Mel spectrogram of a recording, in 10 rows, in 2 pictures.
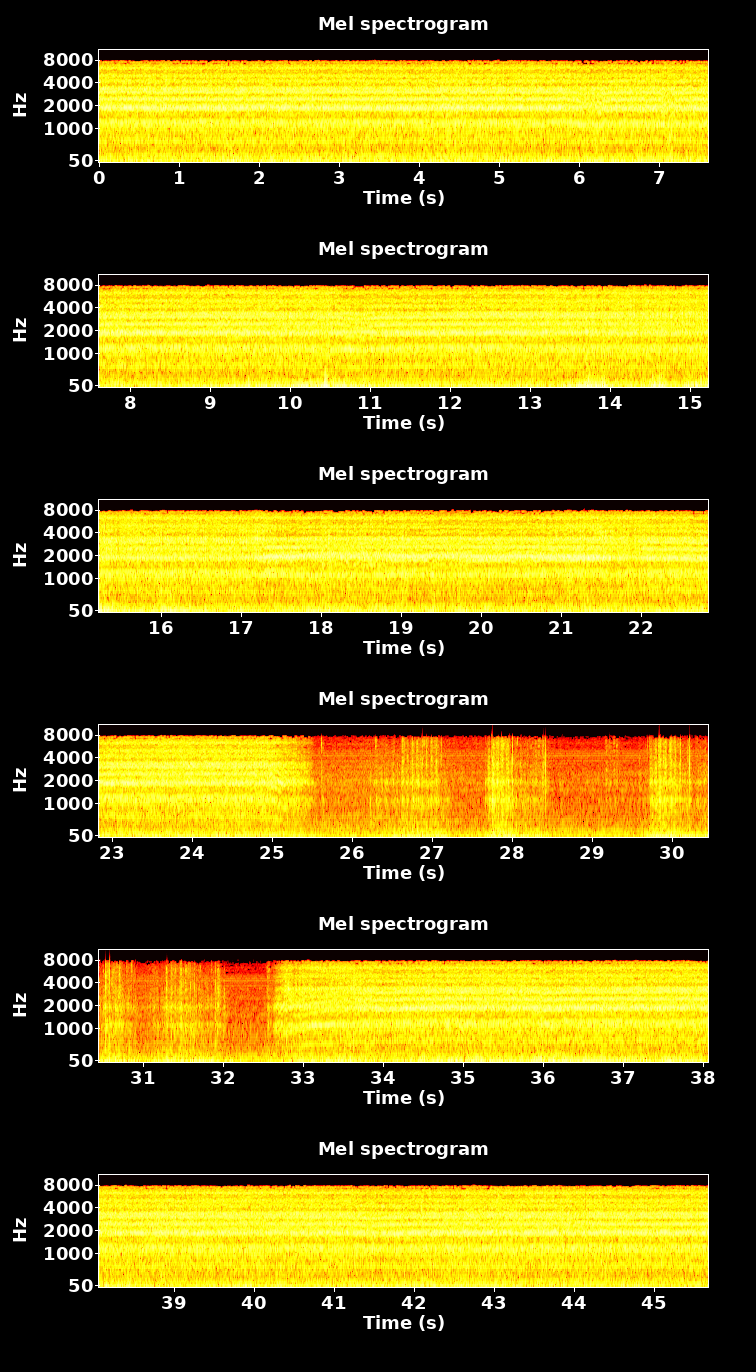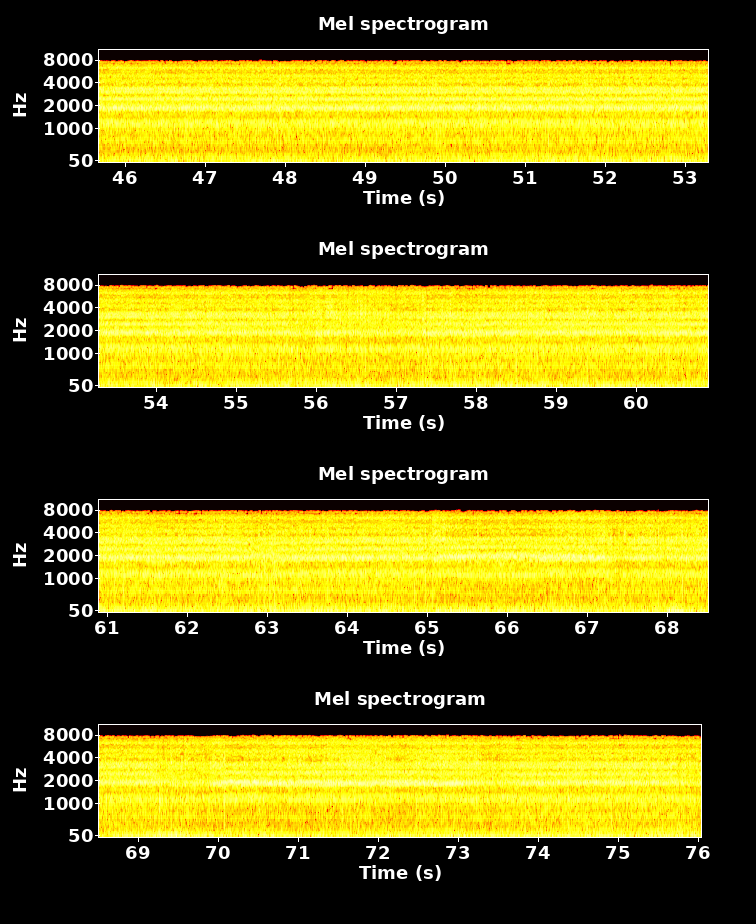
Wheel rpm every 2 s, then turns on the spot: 160, 160, 160, 160, 160, 160, 160, 160, 160, 160, 160, 160, 90, 20, 20, 20, 90, 160, 160, 160, 160, 160, 160, 160, 160, 160, 160, 160, 160, 160, 160, 160, 160, 160, 160, 160, 160, 160.
26-32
